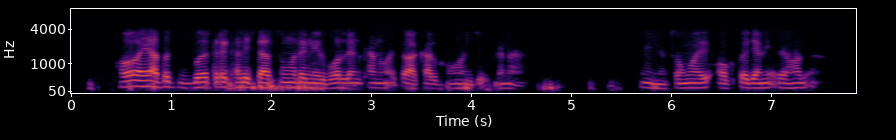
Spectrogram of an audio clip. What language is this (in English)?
Santali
